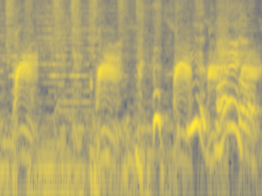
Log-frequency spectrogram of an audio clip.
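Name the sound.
duck quacking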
